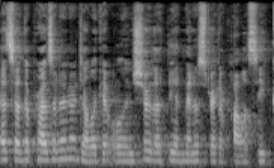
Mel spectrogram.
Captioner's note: none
